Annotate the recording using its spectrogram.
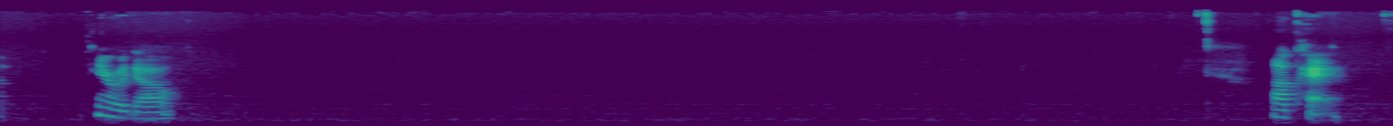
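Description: A woman speaks briefly through a computer microphone.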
